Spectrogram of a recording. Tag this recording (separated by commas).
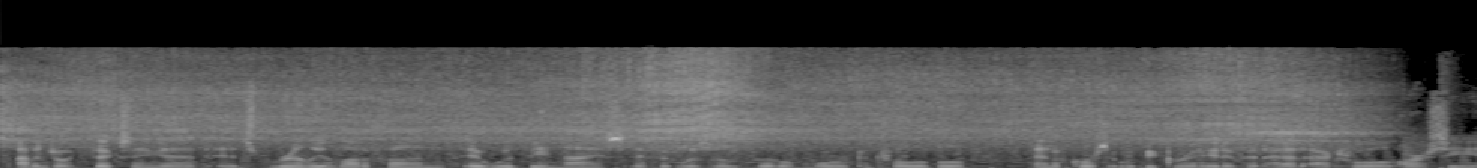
bird wings flapping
